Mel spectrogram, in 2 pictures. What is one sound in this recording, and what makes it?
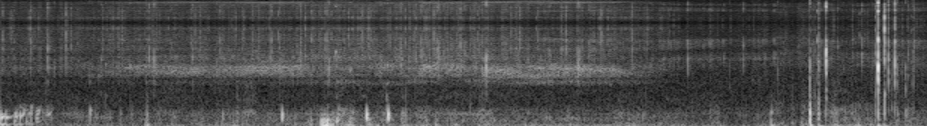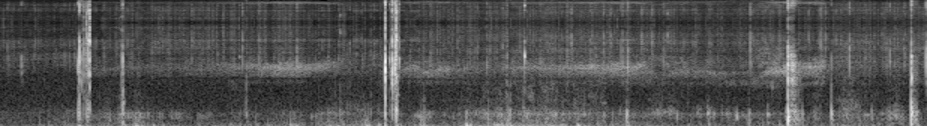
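A diver breathes in through a regulator with a hissing rasp underwater.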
